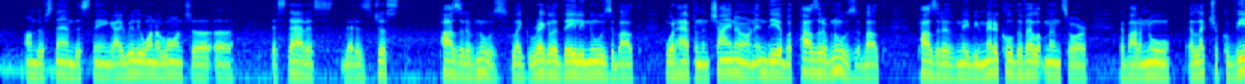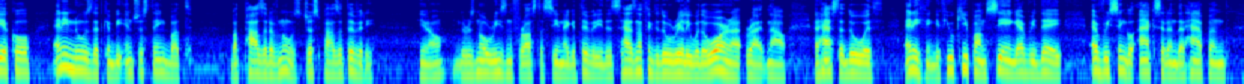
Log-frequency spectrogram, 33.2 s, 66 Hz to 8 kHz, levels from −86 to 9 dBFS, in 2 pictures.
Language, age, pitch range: English, 20-39, 110-130 Hz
